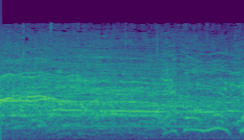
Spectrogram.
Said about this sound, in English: Outside the courtroom, a crowd erupted in cheers.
